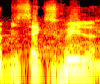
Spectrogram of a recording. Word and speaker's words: Bisex Wheel: Et 24-26 qui présente tout le temps son dos Bisex Wheel. J'adore ce derby name, soit dit en passant. Ça s'écrit B comme l'abeille, sex, Comme le SEX, et wheel comme la roue.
